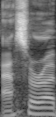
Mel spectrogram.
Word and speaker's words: Asura: Also, I'm just going to pronounce it as Asura because that's how it's said in the game.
